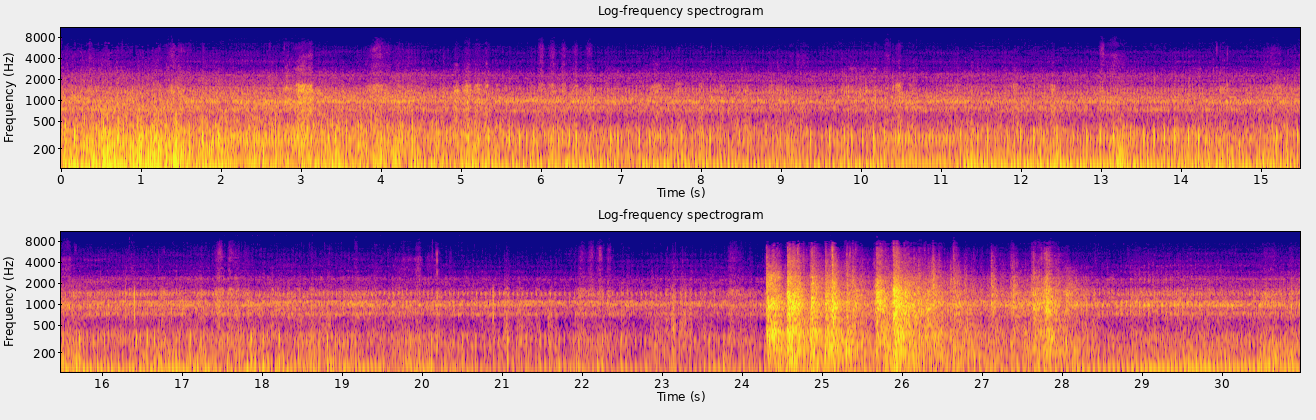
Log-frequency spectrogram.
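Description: Royal Enfield Himalayan's single-cylinder engine running steadily under way on a rough gravel road, heard from the handlebars, with road and wind noise. Near the end a few seconds of much louder, rough rattling noise cut in over it.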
